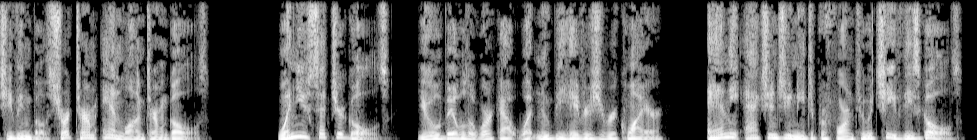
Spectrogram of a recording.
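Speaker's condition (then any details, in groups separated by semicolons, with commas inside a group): No condition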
